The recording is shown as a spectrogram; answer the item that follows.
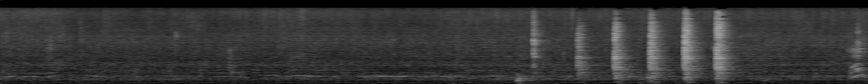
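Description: Faint frying in a pan of mushrooms, then a quick run of about six sharp knocks of kitchen utensils on a wooden cutting board, a little over a second from last to last.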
